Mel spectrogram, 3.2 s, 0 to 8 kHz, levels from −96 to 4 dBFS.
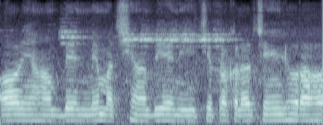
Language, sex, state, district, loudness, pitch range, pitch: Hindi, male, Chhattisgarh, Raipur, -16 LUFS, 130-140 Hz, 135 Hz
